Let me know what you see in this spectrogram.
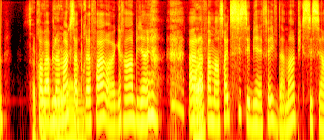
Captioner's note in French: rires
